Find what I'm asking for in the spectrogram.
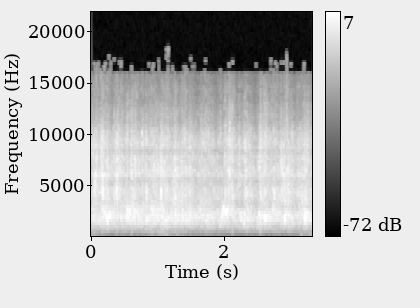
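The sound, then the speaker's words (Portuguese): Loud, steady applause from a church audience, dense clapping that holds at an even level throughout. “pode dar uma salva de palmas”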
